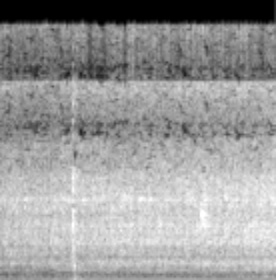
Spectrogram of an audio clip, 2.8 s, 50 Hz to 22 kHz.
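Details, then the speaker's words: Citroen ZX Avantage 1.4i TU3 petrol, first start in about six months: steady, smooth low hum with an even beat and no knocks or misses, no warning lights; normal idle. "This is first start, guys, in probably 6 months. And there we go. No warning lights."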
